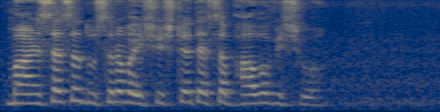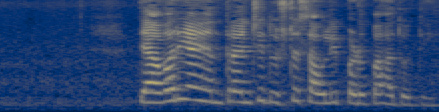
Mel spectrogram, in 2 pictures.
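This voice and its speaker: Woman story reader, high pitch, measured and reflective delivery. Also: slight background noise. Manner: measured, reflective, expressive reading. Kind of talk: reading a sci-fi short story aloud.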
